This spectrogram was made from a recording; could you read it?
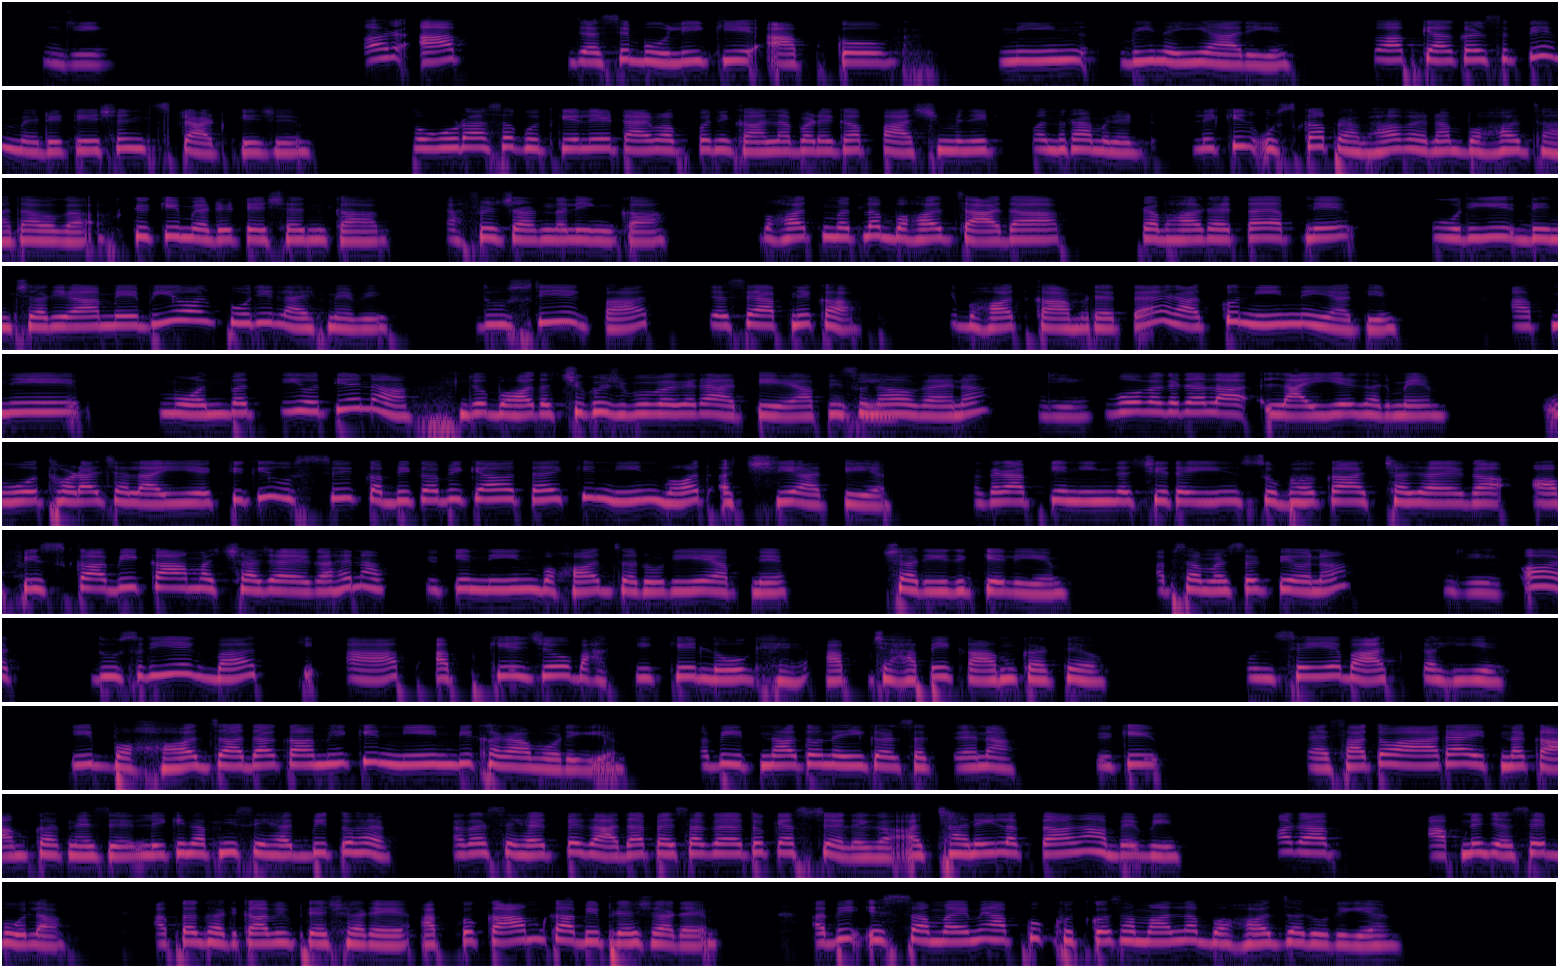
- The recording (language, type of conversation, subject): Hindi, advice, आराम के लिए समय निकालने में मुझे कठिनाई हो रही है—मैं क्या करूँ?
- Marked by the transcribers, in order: in English: "मेडिटेशन स्टार्ट"; in English: "टाइम"; in English: "मेडिटेशन"; in English: "जर्नलिंग"; in English: "लाइफ़"; in English: "ऑफ़िस"; in English: "प्रेशर"; in English: "प्रेशर"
